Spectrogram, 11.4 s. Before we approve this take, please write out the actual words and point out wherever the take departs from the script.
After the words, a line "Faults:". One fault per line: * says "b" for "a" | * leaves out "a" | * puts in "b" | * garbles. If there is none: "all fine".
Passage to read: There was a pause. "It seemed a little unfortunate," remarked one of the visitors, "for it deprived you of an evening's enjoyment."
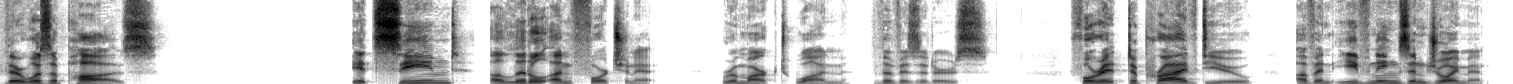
There was a pause. "It seemed a little unfortunate," remarked one the visitors, "for it deprived you of an evening's enjoyment."
Faults:
* leaves out "of"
